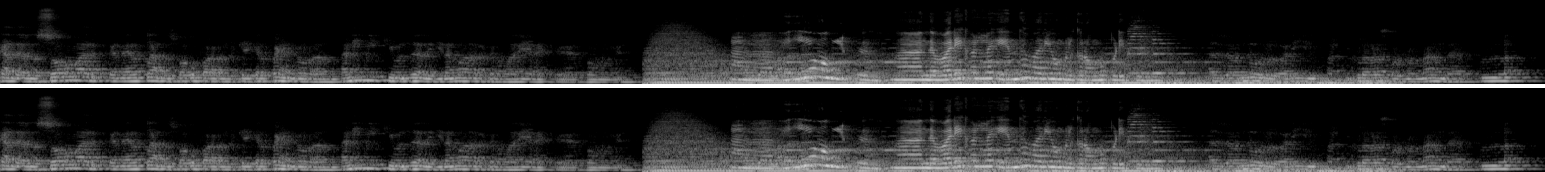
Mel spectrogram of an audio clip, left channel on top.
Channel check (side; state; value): both; identical; correlation 1.00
